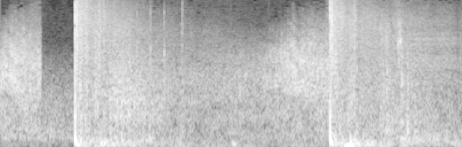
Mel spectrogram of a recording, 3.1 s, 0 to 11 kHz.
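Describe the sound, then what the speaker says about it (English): Mortar rounds impact in Squad, with two sharp, heavy blasts about 1.7 seconds apart, each trailing into a rumbling decay over a low, noisy battlefield background. "I got mortared."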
